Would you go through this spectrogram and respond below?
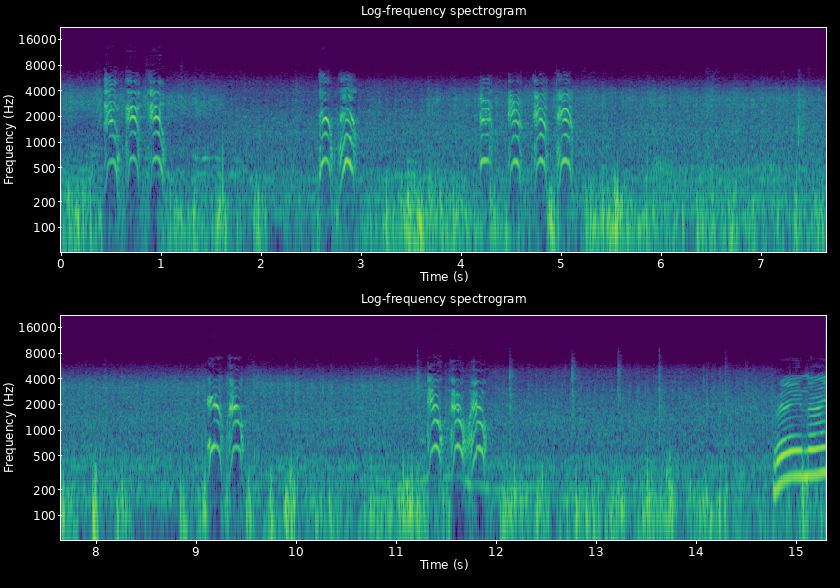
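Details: Cavalier King Charles Spaniel barking to tell its owner something: sharp, bright barks in short bursts of two or three, spread across the stretch with pauses between, over a steady background hum and a rising whine at the end.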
